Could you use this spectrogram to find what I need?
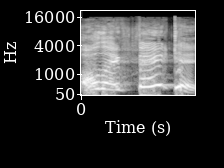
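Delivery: very high, voice-cracking, drawn-out scream. Retelling a friend's reaction while watching a football game, imitating Seth's cracking scream. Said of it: "with a cracking voice".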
